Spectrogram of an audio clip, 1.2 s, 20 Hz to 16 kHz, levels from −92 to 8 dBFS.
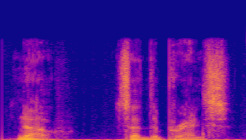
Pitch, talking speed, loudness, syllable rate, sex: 95 Hz, 195 wpm, -18 LUFS, 6.3 syllables/s, male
